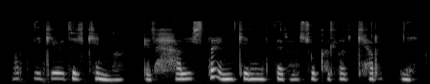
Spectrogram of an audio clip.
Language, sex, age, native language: Icelandic, female, 18-19, Icelandic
